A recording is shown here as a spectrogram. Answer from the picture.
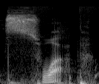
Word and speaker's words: Swapp: Okay, next up on our list is Swapp, or Swap, depending on how you want to pronounce it.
